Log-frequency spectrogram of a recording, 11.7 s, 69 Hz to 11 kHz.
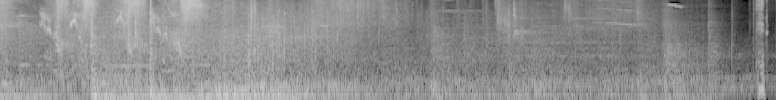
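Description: Fiery Incendio spell cast in the Hogwarts Legacy PS5 game: a loud booming whoosh and roar of flames that swells early, then rumbles and crackles down over several seconds amid game effects.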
